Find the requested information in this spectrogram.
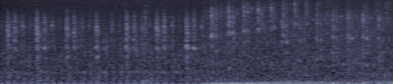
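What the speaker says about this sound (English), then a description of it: "Well, the engine spins." An engine runs in the Brick Rigs video game, a steady, close, rhythmic chugging drone that shifts to a lower, smoother hum partway through.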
